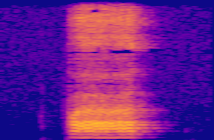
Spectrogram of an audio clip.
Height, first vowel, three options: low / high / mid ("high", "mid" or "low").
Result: low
